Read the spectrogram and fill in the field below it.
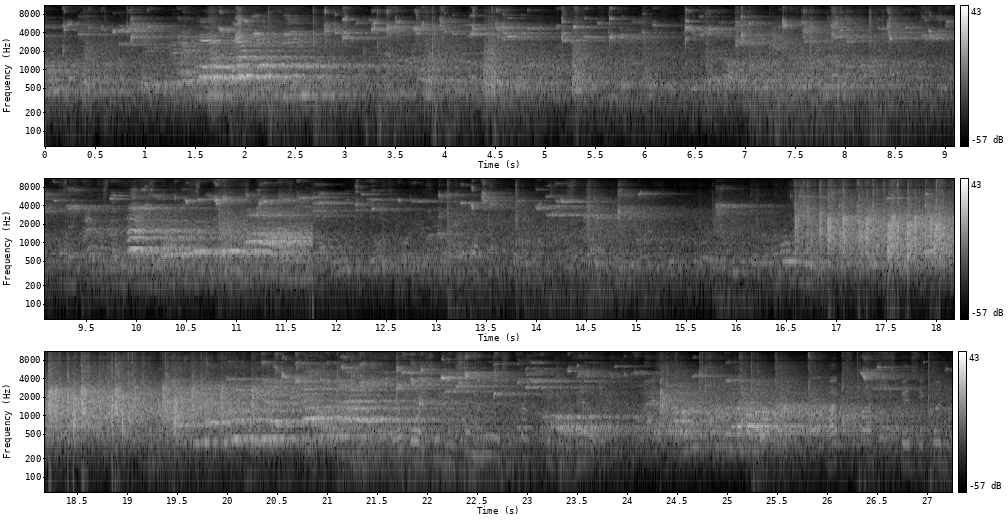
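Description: Basketball shoes squeak on a sports hall floor in a large echoing hall.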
